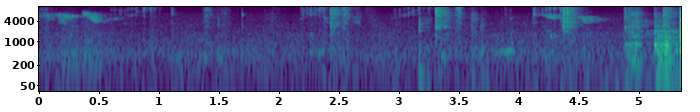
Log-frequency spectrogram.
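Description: Scissors snip through chudidar fabric along a neck shape, a series of short, crisp, close cuts in irregular bursts separated by quiet pauses.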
